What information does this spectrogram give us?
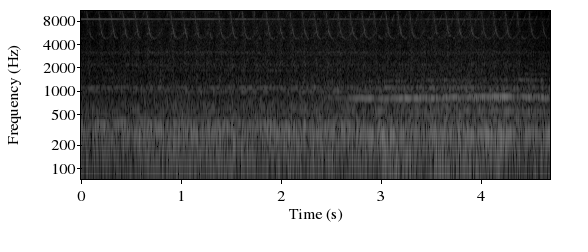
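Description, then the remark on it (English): A hijacked helicopter hovers in place at a prison, heard from the ground, its rotor beating in a fast, steady rhythm over a constant engine drone, with no rise or fade as it holds its position. “And I hear the chopper, the rotor, in place. It's not moving.”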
